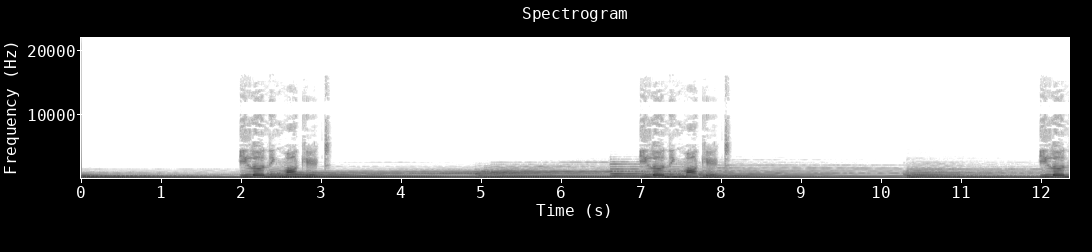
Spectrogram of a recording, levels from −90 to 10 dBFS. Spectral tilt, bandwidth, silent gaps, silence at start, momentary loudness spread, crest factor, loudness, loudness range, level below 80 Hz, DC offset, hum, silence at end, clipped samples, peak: -8.5 dB/octave; 10 kHz; none; 0 s; 9 LU; 16 dB; -24 LUFS; 6 LU; -70 dBFS; under 0.1%; none; 0 s; under 0.1%; -6 dBFS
